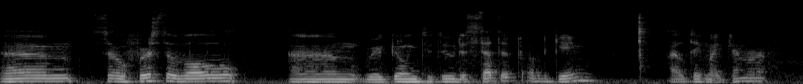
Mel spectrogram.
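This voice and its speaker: Very slow speech from a man with a non-native accent, medium pitch and fairly even intonation, over light background noise. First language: not English. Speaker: board game reviewer. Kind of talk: tutorial. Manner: hesitant, many fillers. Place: home room. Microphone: camera far.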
